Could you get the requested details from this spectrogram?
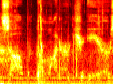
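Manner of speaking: hushed whisper. Real, not acted. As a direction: whisper so it won't hurt their ears. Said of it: "you don't have to cover my ear when you're whispering".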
